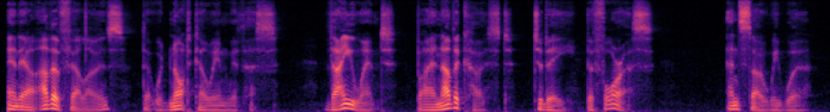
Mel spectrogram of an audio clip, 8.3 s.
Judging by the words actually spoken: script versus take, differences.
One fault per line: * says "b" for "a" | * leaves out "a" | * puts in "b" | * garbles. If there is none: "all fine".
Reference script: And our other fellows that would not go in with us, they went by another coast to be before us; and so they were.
* says "we" for "they"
